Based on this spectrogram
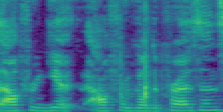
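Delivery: ordinary delivery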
